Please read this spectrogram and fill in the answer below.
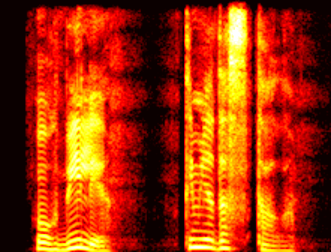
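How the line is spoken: Sighing. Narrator (Russian): вздохнул он

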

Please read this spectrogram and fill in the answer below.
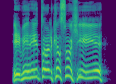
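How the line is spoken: Calling after someone. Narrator (Russian): крикнул ему вслед Пузан

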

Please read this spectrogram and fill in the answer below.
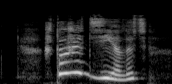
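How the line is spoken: Anxious squeak. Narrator (Russian): взволнованно пискнула первая мышка

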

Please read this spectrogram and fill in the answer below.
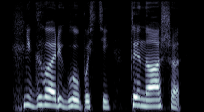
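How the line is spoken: Resolute deep bass. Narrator (Russian): решительно пробасил Глен

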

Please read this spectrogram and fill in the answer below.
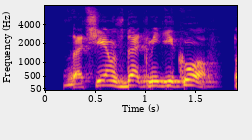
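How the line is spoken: Grumbling mutter. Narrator (Russian): пробурчал Конан

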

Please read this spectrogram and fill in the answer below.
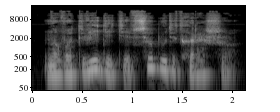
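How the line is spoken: Close whisper in ear. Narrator (Russian): прошептал, наклонившись к ее уху

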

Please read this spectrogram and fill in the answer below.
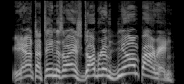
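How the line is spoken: Furious roar. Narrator (Russian): Взревел Богарт яростно

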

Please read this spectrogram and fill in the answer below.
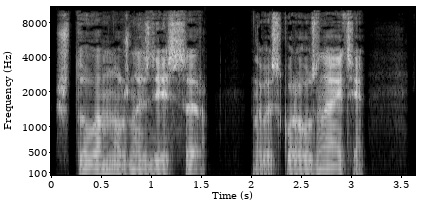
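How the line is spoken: Quiet, menacing. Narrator (Russian): сказал тихо, угрожающим голосом

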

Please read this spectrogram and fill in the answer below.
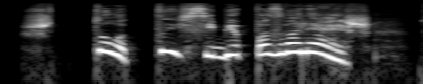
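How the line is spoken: Hysterical cry. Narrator (Russian): вскрикнула она, истеричные нотки в ее голосе

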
